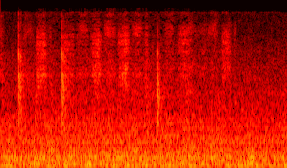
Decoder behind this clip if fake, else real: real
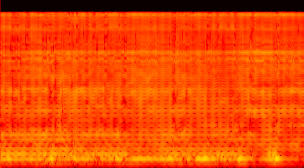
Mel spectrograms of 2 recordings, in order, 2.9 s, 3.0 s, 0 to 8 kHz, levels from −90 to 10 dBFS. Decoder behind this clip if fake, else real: fake, vocoder, BigVGAN v2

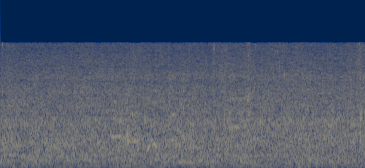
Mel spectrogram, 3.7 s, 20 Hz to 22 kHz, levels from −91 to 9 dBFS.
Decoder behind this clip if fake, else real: real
